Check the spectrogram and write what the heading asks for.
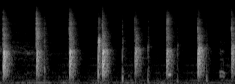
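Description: Two people clapping their hands, a run of sharp single claps at about four a second, slightly uneven.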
